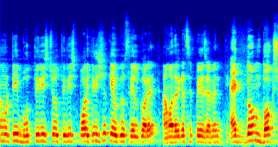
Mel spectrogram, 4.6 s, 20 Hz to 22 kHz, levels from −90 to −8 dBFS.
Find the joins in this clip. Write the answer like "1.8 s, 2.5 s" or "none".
2.6 s, 3.7 s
